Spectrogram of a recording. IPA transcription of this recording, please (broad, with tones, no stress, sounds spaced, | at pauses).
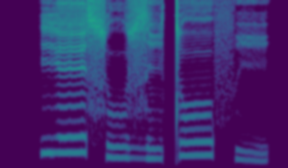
j eː˦ s u˨ z i˨ t oː˦ f i˨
